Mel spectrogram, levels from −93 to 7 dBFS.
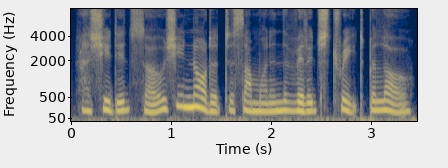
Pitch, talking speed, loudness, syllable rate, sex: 195 Hz, 225 wpm, -15 LUFS, 5.9 syllables/s, female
